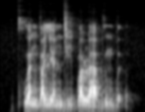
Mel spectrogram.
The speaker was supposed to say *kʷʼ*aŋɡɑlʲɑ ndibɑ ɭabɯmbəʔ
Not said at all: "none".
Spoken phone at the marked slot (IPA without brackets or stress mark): kʷʼ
